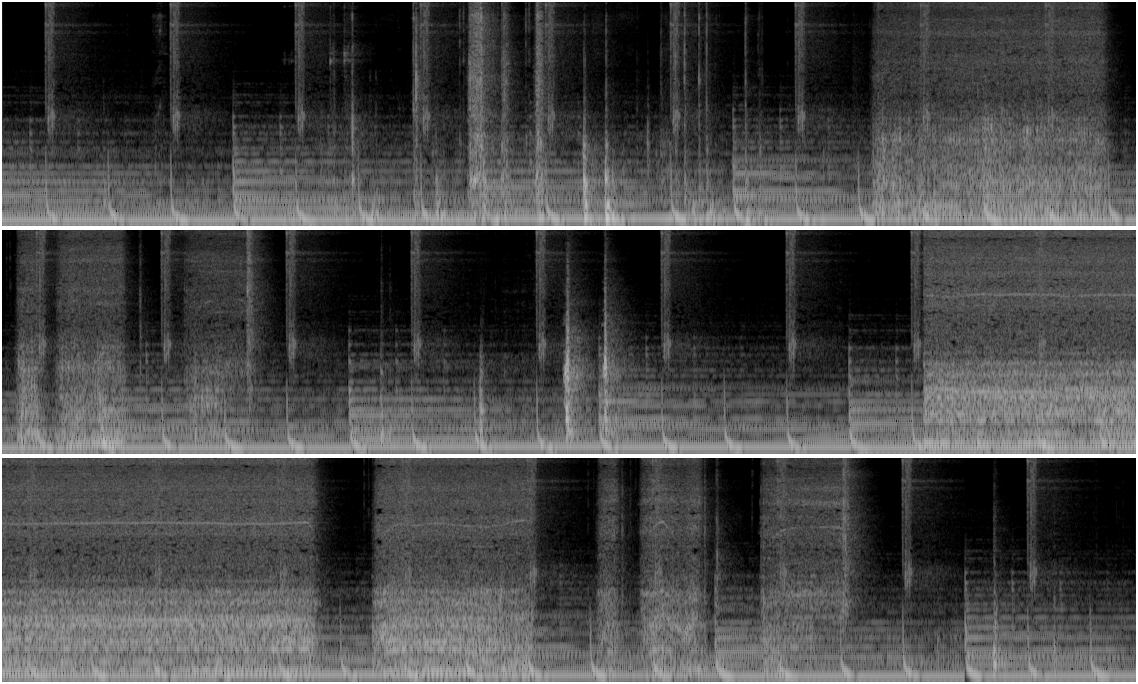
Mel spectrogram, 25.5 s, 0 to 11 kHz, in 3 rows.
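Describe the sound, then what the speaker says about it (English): A drill bores 1 3/8-inch and 5/8-inch holes through a wooden piece, whirring in several separate bursts with short pauses between them. The drilling is close and fairly loud, and no one talks over it. "I want to drill a 1 3/8 hole in the middle, and then a 5/8 hole on both ends here"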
